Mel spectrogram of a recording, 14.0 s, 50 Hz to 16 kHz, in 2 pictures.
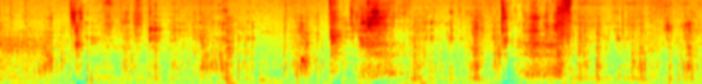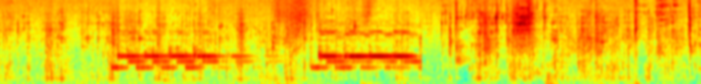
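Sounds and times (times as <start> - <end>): biting and chewing with crunches: 0.0 - 8.2, 11.4 - 14.0
electronic three-note tune: 8.1 - 9.6, 10.2 - 11.2.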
